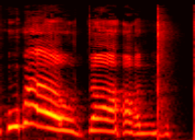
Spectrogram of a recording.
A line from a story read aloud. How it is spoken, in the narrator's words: old Fezziwig cried out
